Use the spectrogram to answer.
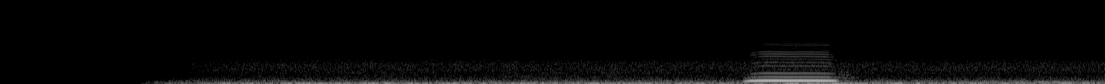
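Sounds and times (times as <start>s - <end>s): constant low hum: 1.5s - 11.0s
phone vibrating buzz: 7.5s - 8.4s.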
